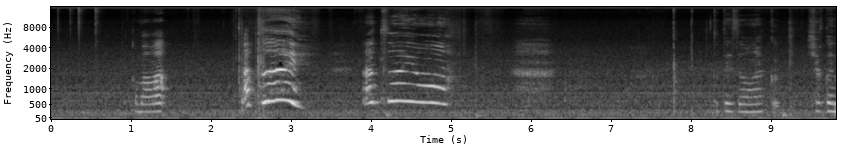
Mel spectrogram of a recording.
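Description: A young woman talks animatedly close by, her voice rising in pitch.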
